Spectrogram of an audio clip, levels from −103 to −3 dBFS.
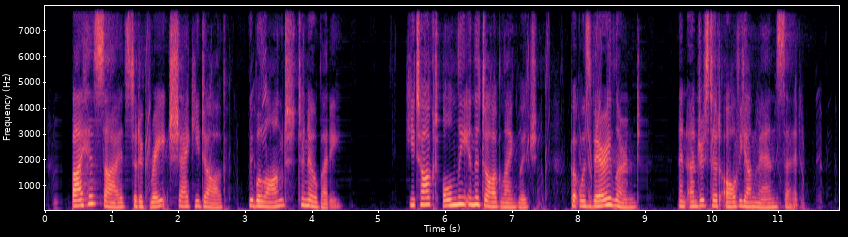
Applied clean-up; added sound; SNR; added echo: neural mask model DeepFilterNet 3.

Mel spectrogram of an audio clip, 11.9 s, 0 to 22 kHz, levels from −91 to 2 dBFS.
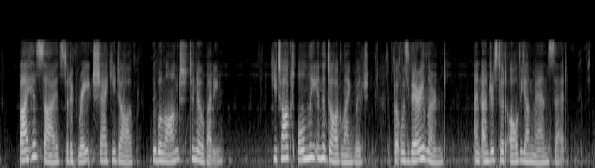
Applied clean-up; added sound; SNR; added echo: neural separator model SepFormer DNS4.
